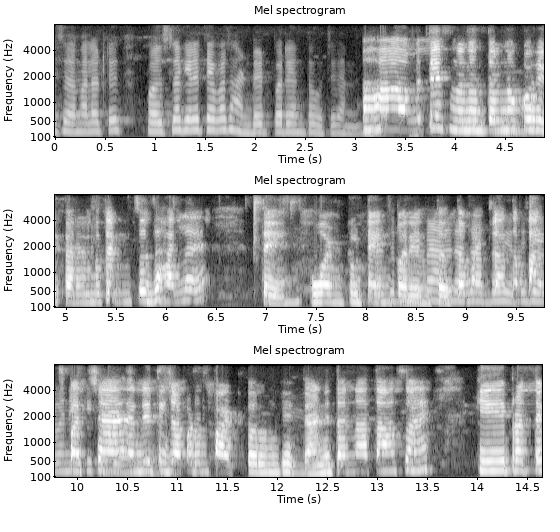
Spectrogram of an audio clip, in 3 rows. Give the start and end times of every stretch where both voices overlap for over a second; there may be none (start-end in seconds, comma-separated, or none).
8.1-11.0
